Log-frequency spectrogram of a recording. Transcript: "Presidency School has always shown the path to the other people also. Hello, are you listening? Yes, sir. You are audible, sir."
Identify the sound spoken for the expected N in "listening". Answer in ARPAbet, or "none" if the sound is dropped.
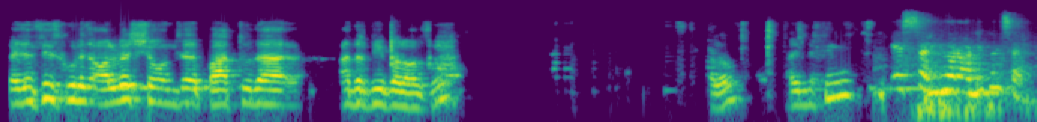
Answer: none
